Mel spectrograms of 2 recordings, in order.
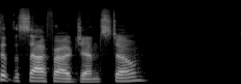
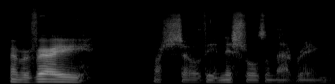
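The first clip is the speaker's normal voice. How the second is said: wistful shopkeeper; 3 semitones lower, 6 dB quieter than usual. Acted. Boss reminisces quietly.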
